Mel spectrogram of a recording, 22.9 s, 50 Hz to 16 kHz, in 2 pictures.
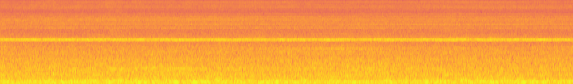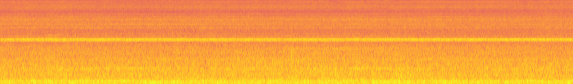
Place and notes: Siūlų g., Kaunas, Lithuania - Gasbox hum amidst industrial block
General atmosphere, centered around a drone of a single gasbox, recorded with ZOOM H5 amidst industrial building block.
